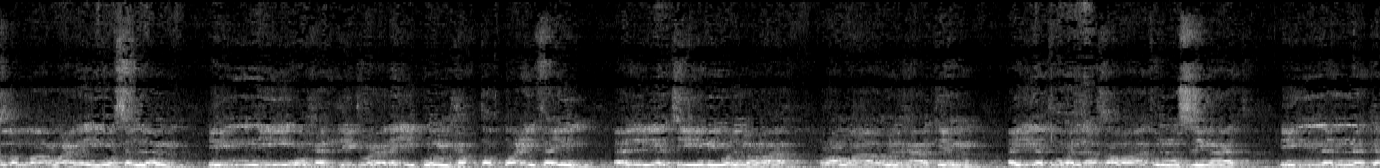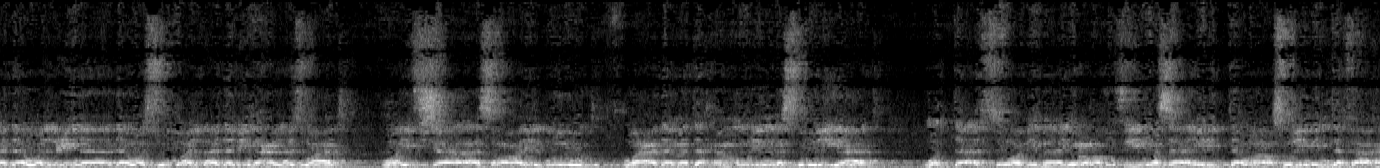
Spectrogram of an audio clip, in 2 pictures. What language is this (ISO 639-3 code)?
ara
